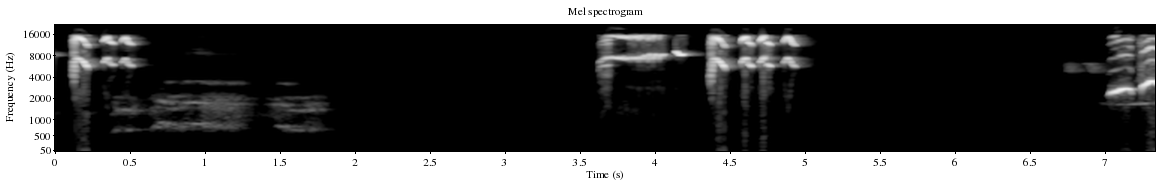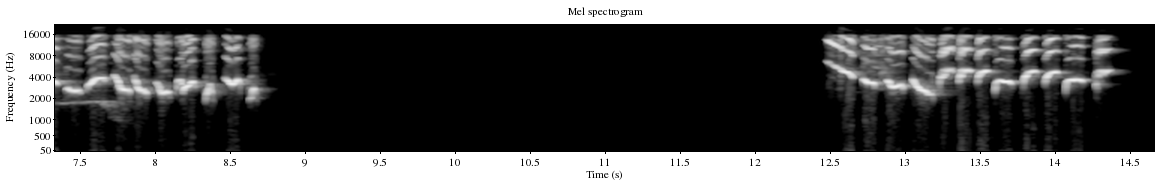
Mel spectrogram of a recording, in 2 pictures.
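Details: Loud, tight-voiced Orange-headed thrush from Indonesia, a hobby bird whose song is used to tutor young birds. Separate bursts of rapid chattering, high twittering notes come between long silences, with a soft lower warble at the start.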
